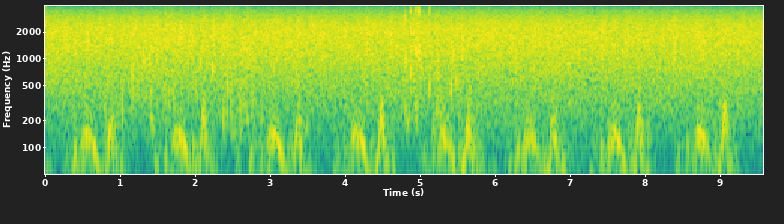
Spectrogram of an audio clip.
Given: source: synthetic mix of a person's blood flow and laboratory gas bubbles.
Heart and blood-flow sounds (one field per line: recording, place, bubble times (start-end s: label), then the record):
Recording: Doppler ultrasound of blood flow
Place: precordium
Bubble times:
0.77-0.84 s: bubbles
0.99-1.07 s: bubbles
1.11-1.51 s: bubbles
1.54-1.75 s: bubbles
2.04-2.11 s: bubbles
2.19-2.27 s: bubbles
2.33-2.83 s: bubbles
4.71-5.03 s: bubbles
5.08-5.52 s: bubbles
From the record:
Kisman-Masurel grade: 222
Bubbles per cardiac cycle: several, 3 to 8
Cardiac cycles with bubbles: 10 to 50%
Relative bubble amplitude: moderate (0.250 to 0.450)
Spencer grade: 2 (many but less than half of the cardiac periods contain bubble signals, singularly or in groups)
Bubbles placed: only in the low amplitude regions of the cardiac cycle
